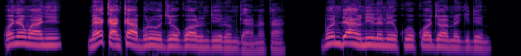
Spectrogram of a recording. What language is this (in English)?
Igbo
